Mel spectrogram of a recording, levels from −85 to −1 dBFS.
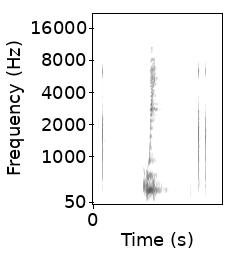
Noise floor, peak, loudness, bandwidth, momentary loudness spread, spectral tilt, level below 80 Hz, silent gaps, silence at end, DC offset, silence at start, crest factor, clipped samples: -77 dBFS; -22 dBFS; -45 LUFS; 11.5 kHz; 13 LU; -1.5 dB/octave; under -90 dBFS; none; 1.25 s; under 0.1%; 1 s; 26 dB; under 0.1%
